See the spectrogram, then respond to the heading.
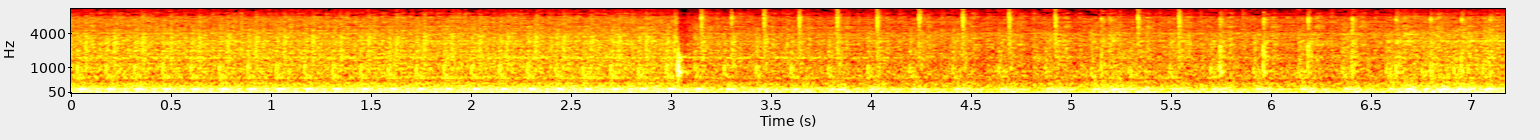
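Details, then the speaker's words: Toyota 22RE pickup after new motor mounts, oil, plugs, rotor, distributor cap and battery: uneven, lumpy idle with irregular ticks and stumbles, about three or four beats a second, still running rough as before; cylinder one suspected faulty. "Something's wrong with cylinder one."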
